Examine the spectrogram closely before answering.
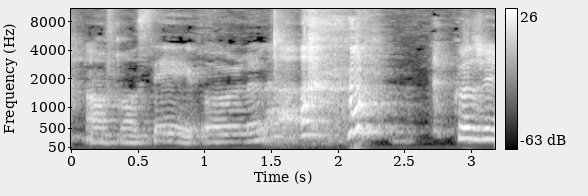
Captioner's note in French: rire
